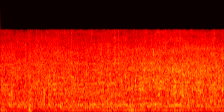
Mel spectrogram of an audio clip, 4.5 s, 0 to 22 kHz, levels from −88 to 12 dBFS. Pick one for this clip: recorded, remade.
remade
